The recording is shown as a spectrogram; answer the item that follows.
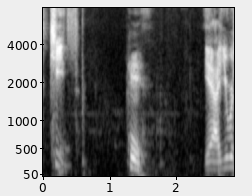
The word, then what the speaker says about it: Keith: of a boy okay that e that EI in the middle there makes a long e sound the word is Keith Keith yeah you were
